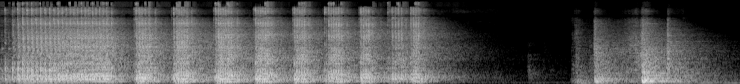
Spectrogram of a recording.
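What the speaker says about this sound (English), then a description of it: "the regular old air hammer with just a point on it" A pneumatic air hammer with a point bit rattles on the end of a John Deere 300 backhoe steering shaft in loud repeated bursts, pausing briefly, then firing a few more short, sharp blasts up close.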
